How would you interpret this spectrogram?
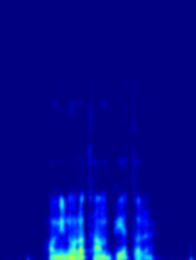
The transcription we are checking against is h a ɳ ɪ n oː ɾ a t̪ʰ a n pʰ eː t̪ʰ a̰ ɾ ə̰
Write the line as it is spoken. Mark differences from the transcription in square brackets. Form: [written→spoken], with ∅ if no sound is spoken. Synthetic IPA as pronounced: h a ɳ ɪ n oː ɾ a t̪ʰ a n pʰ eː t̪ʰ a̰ ɾ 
